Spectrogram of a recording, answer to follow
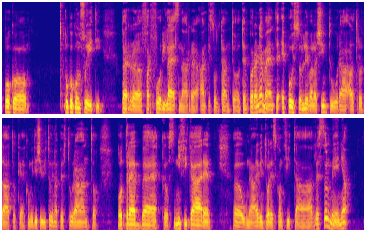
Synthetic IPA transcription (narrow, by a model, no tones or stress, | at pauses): pɔːko | pɔːkokonsuɛːt̪i | perfarfwɔːɾilɛznara̰ŋk̟esolt̪ant̪ot̪empoɾaneamɛnt̪eʔepːɔjsolːɛːvalat͡ʃint̪uːɾaa̰lt̪ɾod̪aːt̪ok̟ekːomed̪it͡ʃeːvit̪uinapert̪uːɾaant̪opot̪ɾɛbːeɛkːosiɲːifikaːɾe | unaevent̪uaːleskoɱfit̪ːaːvɾɛst̪olmɛːnja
